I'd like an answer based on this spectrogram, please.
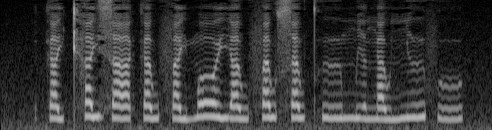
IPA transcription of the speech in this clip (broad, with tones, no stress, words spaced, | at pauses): ka˩˧jkʰa˥˨j saː˩˧ka˩˧w fa˩jmɔː˥˨ja˧˩w fa˥˨wsa˧wt̪ʰɯː˩˧ mi˩ə̯ŋa˩wɲɯː˧˥ fuː˩˧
